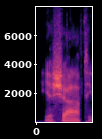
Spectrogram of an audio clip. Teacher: The accent is on the middle syllable.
